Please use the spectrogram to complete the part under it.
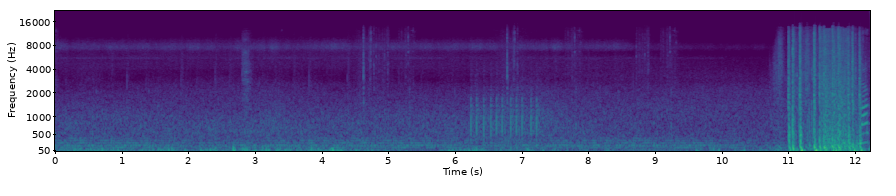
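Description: Rapid automatic gunfire from a PUBG Mobile battle royale match, a dense burst near the end over steady game ambience and scattered earlier shots, with no talk.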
